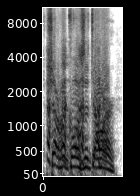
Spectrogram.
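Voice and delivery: high snapping wife voice; hammed-up high wife telling him off; mock wife. Wife snapping back at husband, mock high voice. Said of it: "she's like".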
